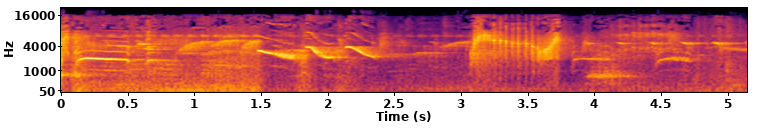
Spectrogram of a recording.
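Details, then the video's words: White-eared bulbul in dense, continuous song used as a training lure for songbirds, with loud, sharp bursts: clear whistled notes near two kilohertz, then falling slurred sweeps and a high rising-falling phrase, over faint low rumble. "PANCINGAN KAPAS TEMBAK BAHAN LANGSUNG BUNYI"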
